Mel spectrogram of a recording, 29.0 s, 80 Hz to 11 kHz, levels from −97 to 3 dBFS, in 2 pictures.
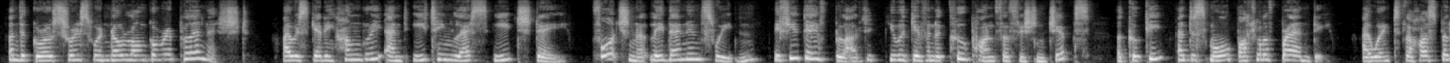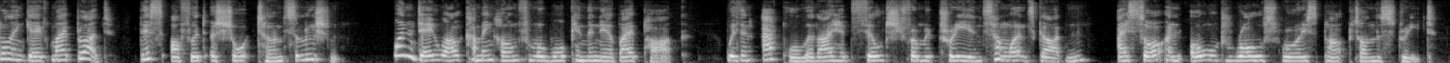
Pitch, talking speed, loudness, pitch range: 230 Hz, 190 wpm, -17 LUFS, 215-260 Hz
